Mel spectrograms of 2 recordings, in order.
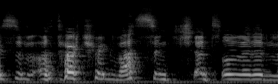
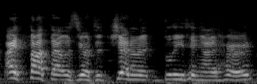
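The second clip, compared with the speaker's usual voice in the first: louder and louder haughty insults; insulting quarrel; 7 dB louder than usual. Acted. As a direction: spit the insults at your rival. Two characters trading insults.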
